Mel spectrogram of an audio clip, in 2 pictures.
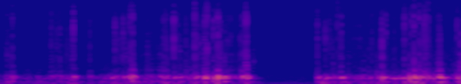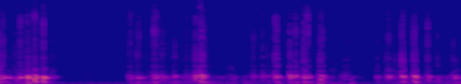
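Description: Long nails scratch the sides and tap the top of a tower of small solid acrylic LED ice cubes. The result is bursts of dry, rapid scratching and light tapping, centered in a low-mid register, broken by short silent pauses.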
